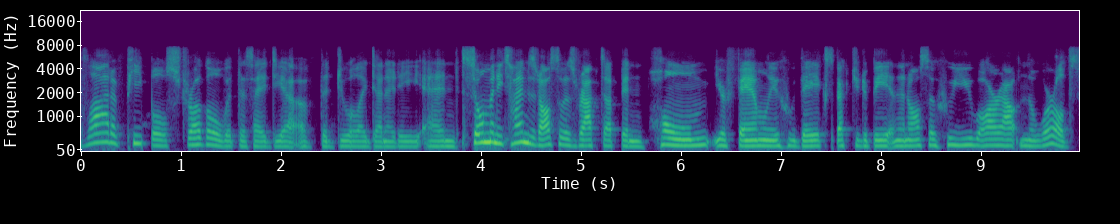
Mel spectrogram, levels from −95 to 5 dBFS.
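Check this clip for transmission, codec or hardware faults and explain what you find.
No transmission, codec or hardware faults can be heard in this speech clip. It has passed through an AMR wideband (HD Voice) codec at around 15.85 kbit/s, which keeps the speech clear with only light coding damage and leaves nothing above roughly 7.6 kHz.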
